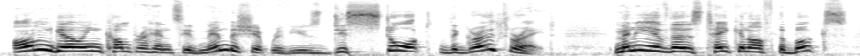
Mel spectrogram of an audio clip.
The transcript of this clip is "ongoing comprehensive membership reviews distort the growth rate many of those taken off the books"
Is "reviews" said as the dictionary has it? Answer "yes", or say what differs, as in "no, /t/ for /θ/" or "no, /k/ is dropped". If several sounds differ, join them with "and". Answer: yes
